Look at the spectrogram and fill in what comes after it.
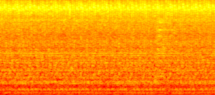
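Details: Car converted to dual-fuel CNG/gasoline, microphone near changeover switch in engine bay: steady even idle after switching from natural gas back to gasoline, no knocks, misses or surges; running normally.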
